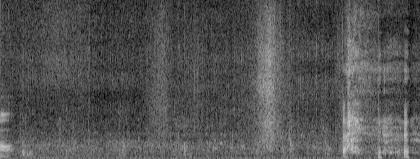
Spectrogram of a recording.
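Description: Boat's outboard motor running at low trolling speed, a steady low hum, with wind on the microphone and water noise over it.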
